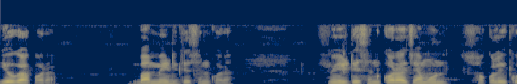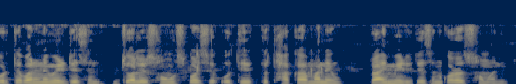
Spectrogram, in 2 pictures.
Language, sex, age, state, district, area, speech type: Bengali, male, 30-45, West Bengal, Nadia, rural, spontaneous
